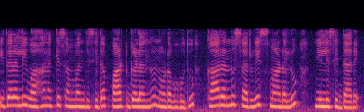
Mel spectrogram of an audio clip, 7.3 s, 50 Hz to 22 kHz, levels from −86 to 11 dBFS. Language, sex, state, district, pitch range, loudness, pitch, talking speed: Kannada, female, Karnataka, Chamarajanagar, 235-280 Hz, -13 LUFS, 250 Hz, 75 wpm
